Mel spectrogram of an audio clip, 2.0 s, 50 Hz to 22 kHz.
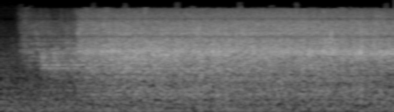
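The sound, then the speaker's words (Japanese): Bite-sized pieces of chicken thigh, about 350 g, hit about a tablespoon of hot olive oil in a frying pan and burst into a loud, steady sizzle that holds without a break, with no talking. “これ、まあ適当です 350g ぐらいありますかねこれをちょっと一口大に切っていきます切りましたらですねフライパンに火をかけてオリーブオイルを大さじ1杯ほど引きますでちょっとなじませてここにですね鶏肉をドサーッと入れましょう”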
